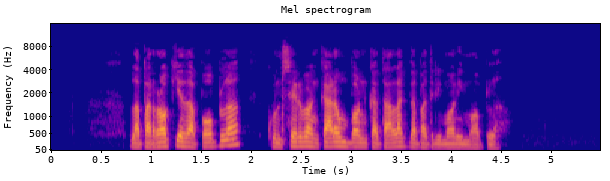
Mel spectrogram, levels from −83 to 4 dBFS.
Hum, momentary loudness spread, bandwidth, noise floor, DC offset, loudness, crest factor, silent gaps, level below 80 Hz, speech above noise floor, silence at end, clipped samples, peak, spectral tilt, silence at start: none; 14 LU; 8.8 kHz; -77 dBFS; under 0.1%; -23 LUFS; 20 dB; none; -62 dBFS; 54 dB; 1 s; under 0.1%; -4 dBFS; -6 dB/octave; 0.8 s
